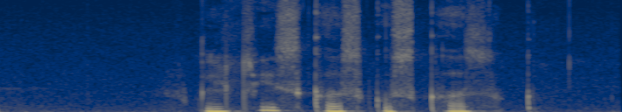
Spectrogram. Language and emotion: Russian, sad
